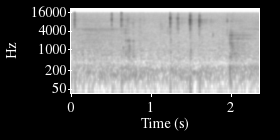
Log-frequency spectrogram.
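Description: Faint laptop keyboard clicks: a handful of light, irregular taps.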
